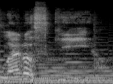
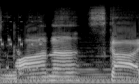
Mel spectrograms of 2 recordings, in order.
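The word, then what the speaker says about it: Lana Skye: Court will now reconvene for the trial of Miss Lana Ski. It's Lana Sky. It's not even that rare of a name.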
